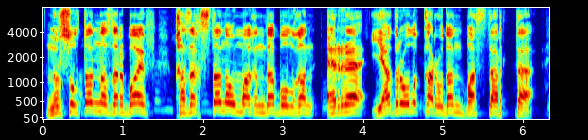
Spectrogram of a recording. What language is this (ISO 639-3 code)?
kaz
